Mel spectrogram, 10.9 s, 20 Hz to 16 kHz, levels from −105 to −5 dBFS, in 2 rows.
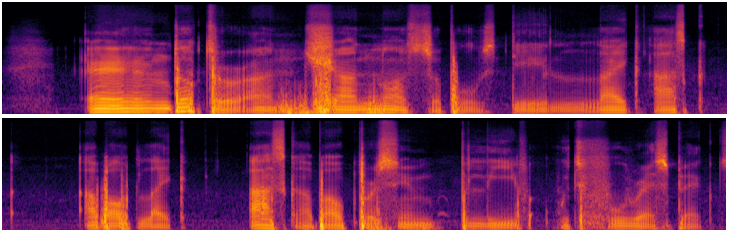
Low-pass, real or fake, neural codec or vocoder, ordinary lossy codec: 14.4 kHz; fake; autoencoder, 48 kHz, 128 numbers a frame, DAC-VAE, trained on Japanese speech; none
